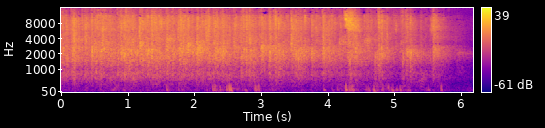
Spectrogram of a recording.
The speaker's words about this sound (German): Einen dicken Applaus bitte.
